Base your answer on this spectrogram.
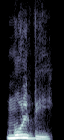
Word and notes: moolvi: Indian

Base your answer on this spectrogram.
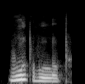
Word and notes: woop woop: Indian

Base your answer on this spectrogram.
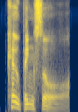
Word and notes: coping saw: British English

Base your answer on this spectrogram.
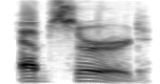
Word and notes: absurd: American English

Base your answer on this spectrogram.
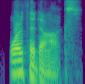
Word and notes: orthodox: American English

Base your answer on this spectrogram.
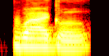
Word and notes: waggle: Indian

